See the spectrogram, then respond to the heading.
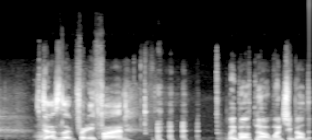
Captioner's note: laughs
